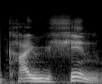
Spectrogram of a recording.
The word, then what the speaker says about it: Kairyu-Shin: The way this was handled is pretty interesting, as the dub renames it to Kairu Shin, which is how the monster's name is pronounced in Japanese.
